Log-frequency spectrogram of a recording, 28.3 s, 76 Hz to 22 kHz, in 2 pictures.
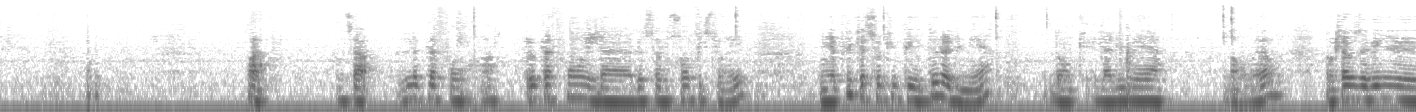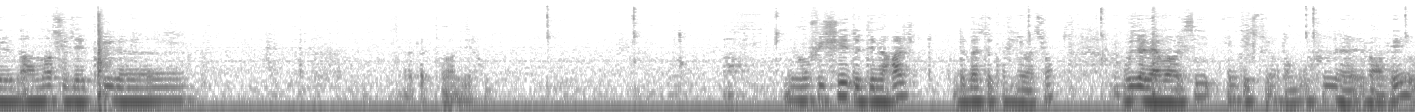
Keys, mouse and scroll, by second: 3.2 middle click, 6.1 middle click, 8.3-9.4 middle drag, 9.8-10.9 middle drag, 17.3-19.3 middle drag, 19.7 click, 24.5-26.2 drag.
